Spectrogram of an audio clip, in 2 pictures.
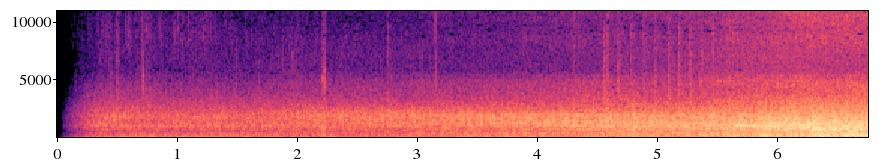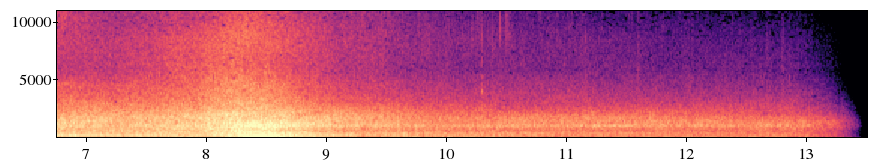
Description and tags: passing cars
cars passing by from both left & right
recorded on Tascam DR-40x
car, engine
